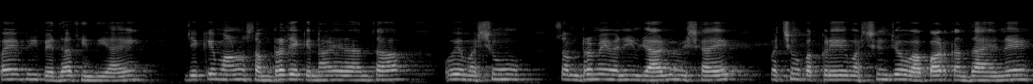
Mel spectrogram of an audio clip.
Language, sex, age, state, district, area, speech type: Sindhi, female, 45-60, Maharashtra, Thane, urban, spontaneous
